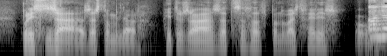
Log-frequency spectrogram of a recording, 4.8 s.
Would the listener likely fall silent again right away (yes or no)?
no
